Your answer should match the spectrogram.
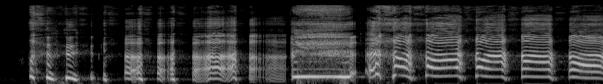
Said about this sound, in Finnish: Hyvä kuulija, nyt kuulet ensin vähän itkua.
